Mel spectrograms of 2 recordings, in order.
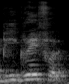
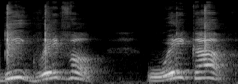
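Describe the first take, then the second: First: A dutiful, lifeless be grateful; limp be grateful. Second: Louder, punchy be grateful; a rousing be grateful, wake up; urgent wake-up call. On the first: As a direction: say it like a hollow greeting card. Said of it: "I'm not saying it like". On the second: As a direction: shake them awake with it. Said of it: "I'm saying". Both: Shown as a demonstration.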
